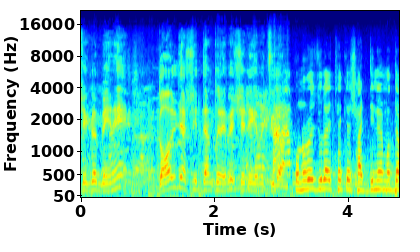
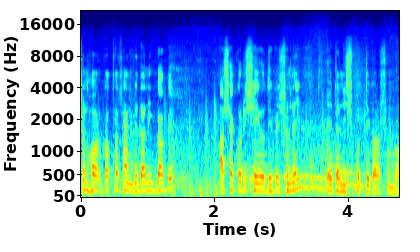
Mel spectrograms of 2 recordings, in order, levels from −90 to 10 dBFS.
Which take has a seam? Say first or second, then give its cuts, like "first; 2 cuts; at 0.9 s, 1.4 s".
first; 1 cut; at 3.2 s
